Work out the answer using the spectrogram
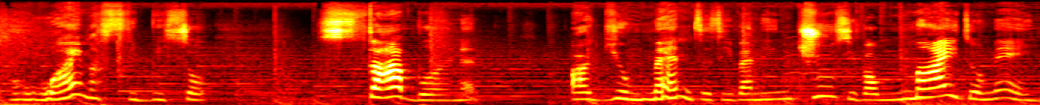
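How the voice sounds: In a put-on character voice, a woman speaks slowly at a fairly high pitch with lively intonation, a bright, sharp tone and a husky, rough edge, over faint music in the background.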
